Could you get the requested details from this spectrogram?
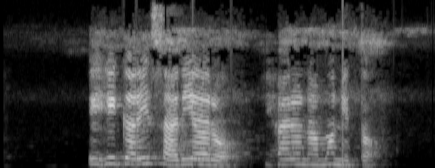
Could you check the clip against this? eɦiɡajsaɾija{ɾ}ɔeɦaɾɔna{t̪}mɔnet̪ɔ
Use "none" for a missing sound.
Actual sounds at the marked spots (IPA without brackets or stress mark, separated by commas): ɾ, none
